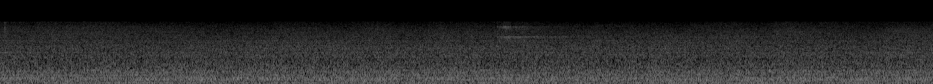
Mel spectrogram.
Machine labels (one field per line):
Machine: fan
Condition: abnormal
